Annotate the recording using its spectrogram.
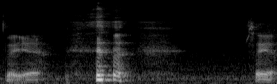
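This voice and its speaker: His voice is warm and very slow as he co-hosts a podcast, an Australian man chatting casually about sports. He wanders from point to point, laughs a lot, and leans heavily on "like."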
